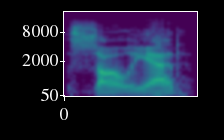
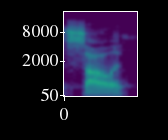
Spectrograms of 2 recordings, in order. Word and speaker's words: Soliad: Here's the pair of Volvo Juniors, Burgen, and I've been told to pronounce it like this, Soliad. I was saying solid.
